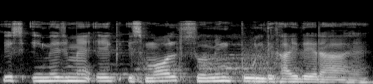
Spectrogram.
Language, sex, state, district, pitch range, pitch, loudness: Hindi, male, Arunachal Pradesh, Lower Dibang Valley, 130-165 Hz, 155 Hz, -14 LUFS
